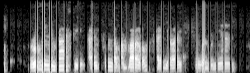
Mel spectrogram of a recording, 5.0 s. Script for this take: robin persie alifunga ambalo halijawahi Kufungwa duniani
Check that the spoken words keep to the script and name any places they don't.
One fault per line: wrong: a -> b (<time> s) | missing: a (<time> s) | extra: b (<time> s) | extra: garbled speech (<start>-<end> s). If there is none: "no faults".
no faults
